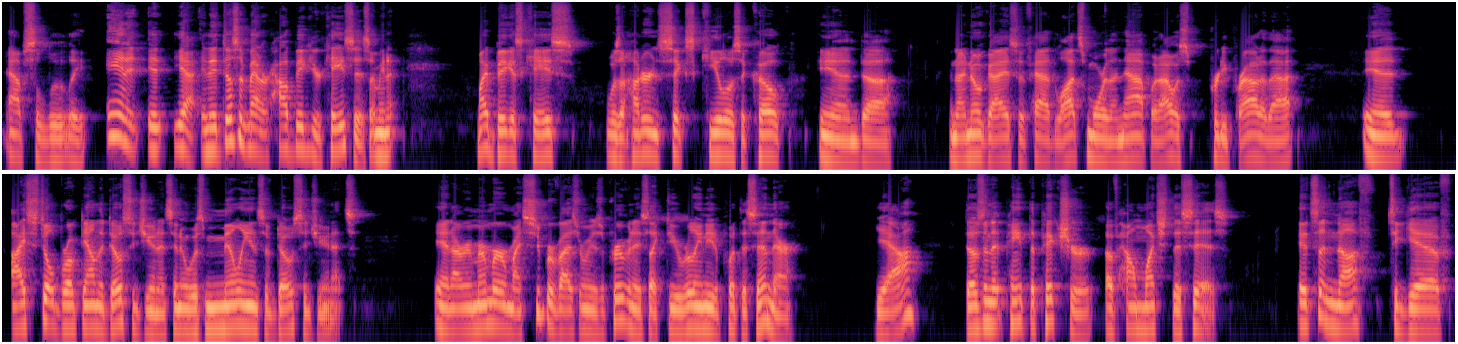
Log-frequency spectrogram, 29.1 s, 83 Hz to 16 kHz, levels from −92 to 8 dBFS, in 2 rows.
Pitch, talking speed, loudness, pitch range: 130 Hz, 195 wpm, -16 LUFS, 115-145 Hz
